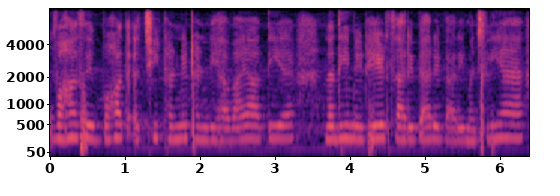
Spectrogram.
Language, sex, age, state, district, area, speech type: Urdu, female, 18-30, Bihar, Gaya, urban, spontaneous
